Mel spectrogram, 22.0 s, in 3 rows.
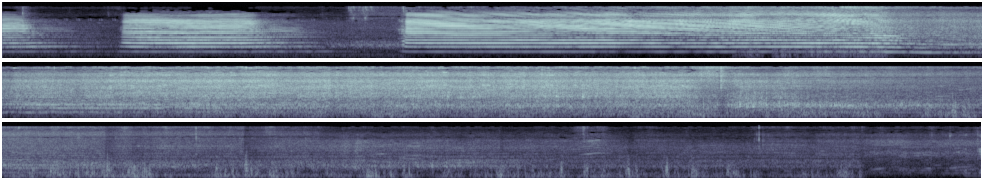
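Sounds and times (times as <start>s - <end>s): train horn: 0.0s - 9.8s, 13.8s - 15.7s
train rushing by: 0.0s - 21.6s.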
